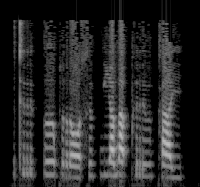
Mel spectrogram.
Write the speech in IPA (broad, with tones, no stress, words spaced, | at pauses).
trɯ˥˩k̚ʔɤː˥˩prɔː˨˩sɯ˥˩k̚ ji˦˥a̯wa˥˩p̚krɯː˧ ka˧j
